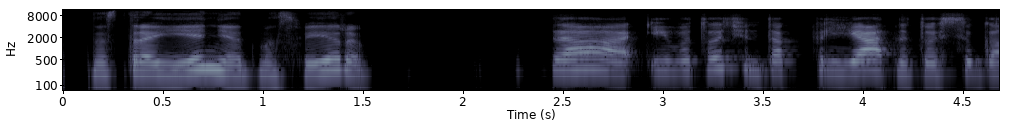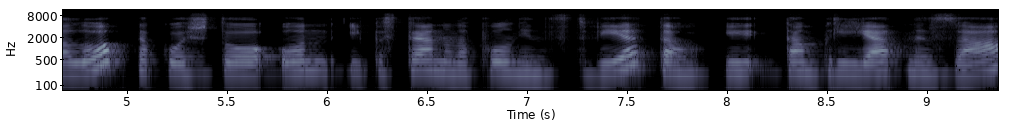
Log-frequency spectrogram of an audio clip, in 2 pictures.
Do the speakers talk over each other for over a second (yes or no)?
no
